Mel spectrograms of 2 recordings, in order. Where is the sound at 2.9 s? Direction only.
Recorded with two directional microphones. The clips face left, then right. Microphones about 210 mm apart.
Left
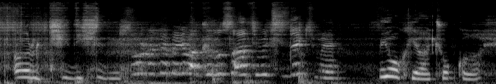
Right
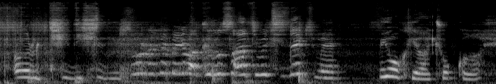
50° right (ahead or behind).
